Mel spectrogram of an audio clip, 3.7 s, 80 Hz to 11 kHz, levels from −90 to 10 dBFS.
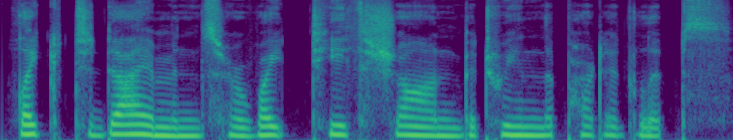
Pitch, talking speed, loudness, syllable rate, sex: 200 Hz, 180 wpm, -20 LUFS, 4.7 syllables/s, female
